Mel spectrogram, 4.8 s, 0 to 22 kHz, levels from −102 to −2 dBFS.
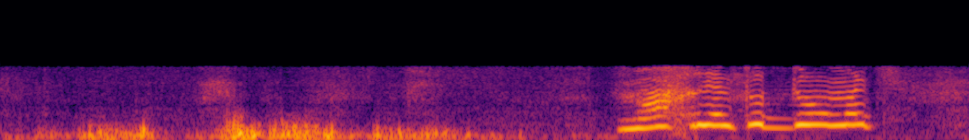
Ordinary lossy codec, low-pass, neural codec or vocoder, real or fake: none; 3.6 kHz; codec, 44.1 kHz, 3.4 kbps, Pupu-Codec; fake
